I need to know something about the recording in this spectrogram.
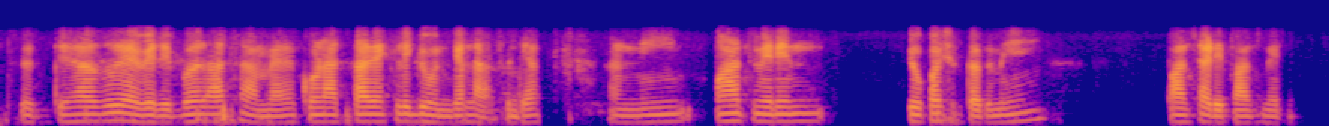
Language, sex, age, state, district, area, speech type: Goan Konkani, male, 18-30, Goa, Quepem, rural, conversation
